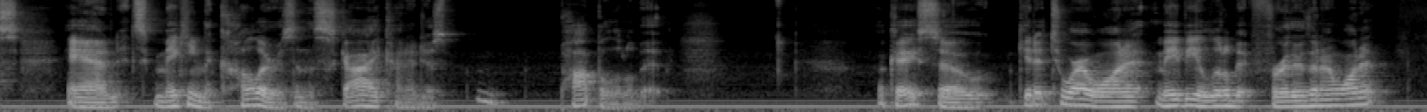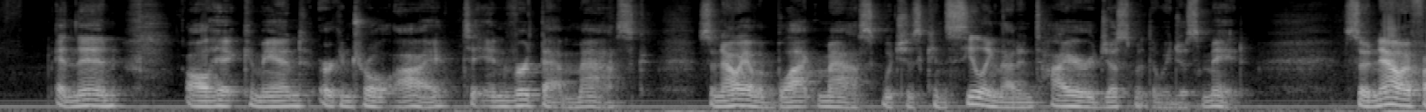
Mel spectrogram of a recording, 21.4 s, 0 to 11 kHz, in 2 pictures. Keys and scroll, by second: 14.0 super+i.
